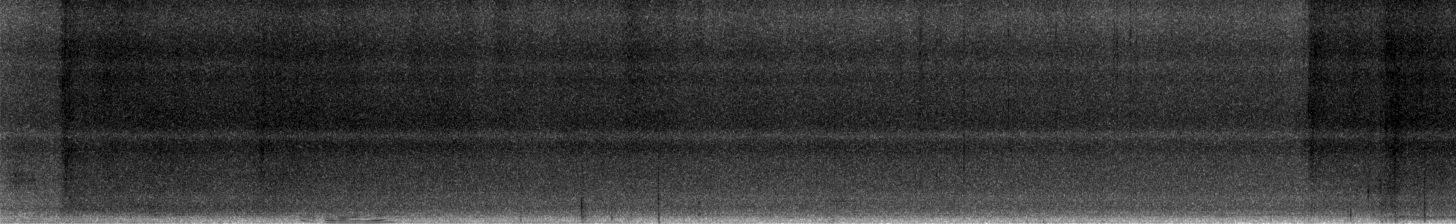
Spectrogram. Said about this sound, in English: pours some water into the bowl, and then, very carefully, adds the rocks from the fire.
